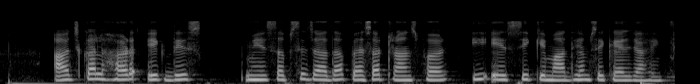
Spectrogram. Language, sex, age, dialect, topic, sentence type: Magahi, female, 51-55, Western, banking, statement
